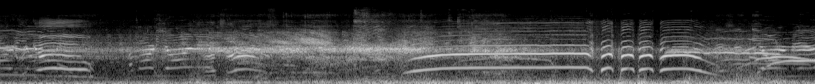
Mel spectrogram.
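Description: Roller coaster riders calling out and cheering as the train gets under way, with one long held "woo" about four seconds in and a rapid wavering yell just after. Under the voices runs the low rumble of wind and the moving train.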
